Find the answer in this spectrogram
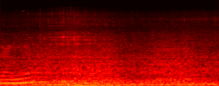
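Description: Diesel engine of a Vishal combine harvester running steadily as the machine drives off, a continuous low rumble.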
